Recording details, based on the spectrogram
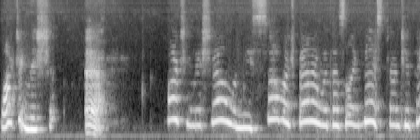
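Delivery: very high, little cartoon mouse voice. Reading a character's line in a story, in a Minnie Mouse voice. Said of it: "why did I turn her into Minnie Mouse?".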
